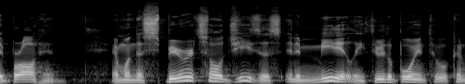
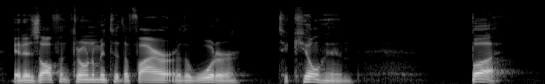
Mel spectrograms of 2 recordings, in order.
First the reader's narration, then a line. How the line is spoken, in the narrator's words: the dad says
